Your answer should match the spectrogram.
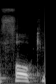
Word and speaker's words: folk: I'm not very keen on folk music. خیلی مشتاق آهنگ های محلی، موسیقی های محلی نیستم. Folk music. الش تلفظ نمیشه.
